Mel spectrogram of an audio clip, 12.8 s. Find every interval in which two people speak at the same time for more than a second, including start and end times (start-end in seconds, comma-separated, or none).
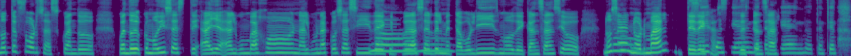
5.6-6.9, 10.4-11.7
